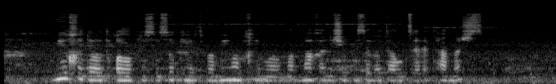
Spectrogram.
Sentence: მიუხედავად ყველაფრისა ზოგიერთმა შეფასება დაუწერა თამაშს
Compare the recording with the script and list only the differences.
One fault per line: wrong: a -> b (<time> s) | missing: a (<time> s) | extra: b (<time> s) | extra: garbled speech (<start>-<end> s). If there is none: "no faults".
extra: მიმოხილველმა მაღალი (2.2 s)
